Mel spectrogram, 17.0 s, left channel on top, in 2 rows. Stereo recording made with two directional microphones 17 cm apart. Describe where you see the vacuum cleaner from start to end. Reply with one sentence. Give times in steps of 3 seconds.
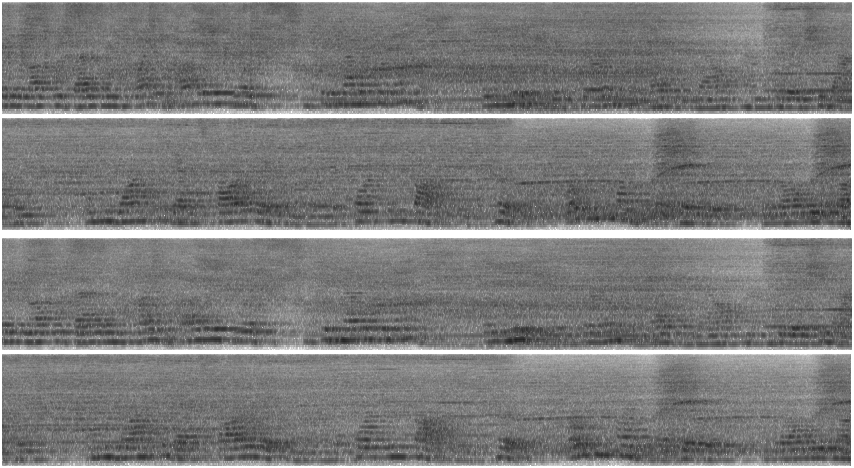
You can hear the vacuum cleaner on the left from 0 s, in the centre from 6 s and on the left from 12 s.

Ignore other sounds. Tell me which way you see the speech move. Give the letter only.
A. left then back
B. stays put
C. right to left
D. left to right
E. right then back
B.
